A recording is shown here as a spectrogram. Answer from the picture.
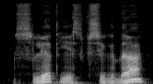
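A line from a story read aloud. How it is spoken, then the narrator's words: Muttering. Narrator (Russian): пробормотал Ищейка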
